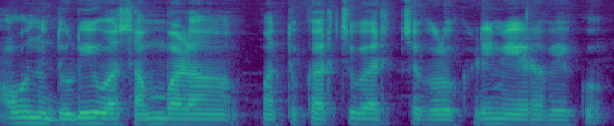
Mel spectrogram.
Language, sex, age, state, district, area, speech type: Kannada, male, 18-30, Karnataka, Koppal, rural, spontaneous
